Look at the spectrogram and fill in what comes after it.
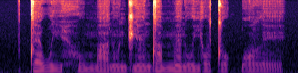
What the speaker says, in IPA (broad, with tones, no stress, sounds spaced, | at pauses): t ɛ˦ w i˦˨ h u˧ m a˨ ɾ ũ˧ d͡ʒ ɛ̃˧ d a˦ m ɛ̃˦˨ ɾ u˨˦ j o˦˨ t o˨˦ ɡ͡b ɔ˧ l e˨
